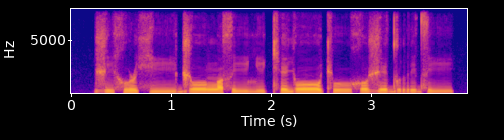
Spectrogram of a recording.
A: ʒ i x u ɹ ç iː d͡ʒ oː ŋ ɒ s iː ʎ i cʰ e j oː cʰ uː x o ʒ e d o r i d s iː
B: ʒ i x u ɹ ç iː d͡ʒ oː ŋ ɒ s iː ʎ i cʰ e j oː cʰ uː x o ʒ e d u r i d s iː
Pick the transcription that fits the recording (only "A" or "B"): B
